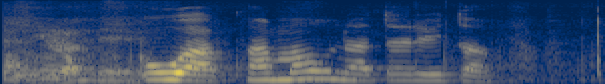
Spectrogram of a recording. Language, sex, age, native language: Icelandic, male, 13, Icelandic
